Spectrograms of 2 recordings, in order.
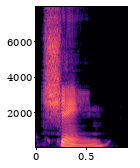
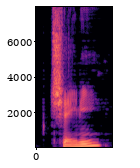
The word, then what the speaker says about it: Cheyne: So I was surprised to learn that John Chain, as we have come to pronounce his name in America, likely would have pronounced his name Cheney in Scotland, because I think that's just how his name is pronounced, actually.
